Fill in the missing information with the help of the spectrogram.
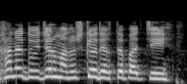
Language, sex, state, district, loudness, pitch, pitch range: Bengali, female, Assam, Hailakandi, -12 LUFS, 310 Hz, 290-355 Hz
